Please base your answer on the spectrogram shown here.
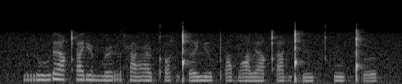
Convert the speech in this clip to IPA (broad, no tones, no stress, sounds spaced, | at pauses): r u ɾ ɜ qʼ ɨ ɾʲ ə˞ m ə˞ r ħ ɔ ʕ ə˞ kʼ ɔ ǃʼ ə lʲ ʊ pʼ ɨ dˤ ʊ l ɜ qʼ ɛ ǃʼ ɨ kʰ u ǃʼ ʊ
